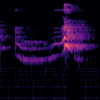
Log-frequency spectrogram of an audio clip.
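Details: A female long-haired miniature dachshund puppy, reacting to being told her dad is not home, gives a drawn-out, rising whine that breaks into a sharp yip-bark.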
